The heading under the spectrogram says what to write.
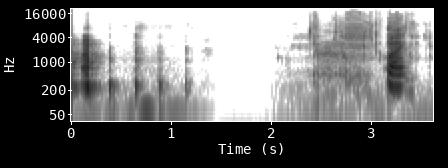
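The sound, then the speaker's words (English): Crunchy chewing of a keto Cheeto snack: a quick run of about five crisp crunches, then a pause before someone starts to speak. “All right, we got a keto Cheeto and we've got his special eyes are closed.”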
